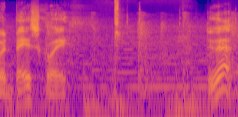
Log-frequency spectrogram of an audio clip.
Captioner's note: clicks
